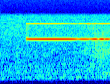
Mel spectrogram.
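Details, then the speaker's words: Wireless gas leak detector receiver: sudden, steady, high-pitched continuous tone. The alarm sounds because the sensor has detected petrol vapour held close to it. "so you can see I hear the sound that it has detected the leakage of a petrol"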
